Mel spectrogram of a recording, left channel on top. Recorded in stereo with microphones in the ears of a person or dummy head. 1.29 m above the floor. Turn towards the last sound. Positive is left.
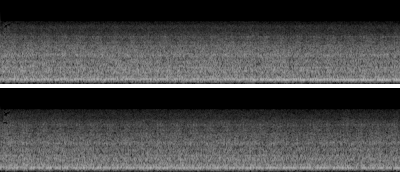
No sound to turn to.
